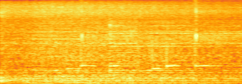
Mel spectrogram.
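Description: A car engine rumbles steadily, a low continuous drone with road noise as the vehicle drives off, holding an even loudness throughout with no voices.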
